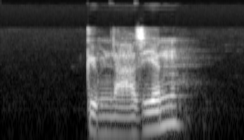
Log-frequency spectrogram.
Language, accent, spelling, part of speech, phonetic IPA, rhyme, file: German, Austria, Gymnasien, noun, [ɡʏmˈnaːzi̯ən], -aːzi̯ən, De-at-Gymnasien.ogg
- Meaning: plural of Gymnasium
